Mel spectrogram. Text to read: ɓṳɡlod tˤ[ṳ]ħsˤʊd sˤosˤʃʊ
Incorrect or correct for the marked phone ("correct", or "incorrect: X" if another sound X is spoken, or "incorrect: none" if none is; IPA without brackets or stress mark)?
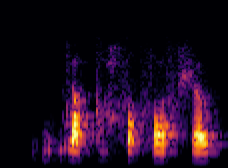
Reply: correct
